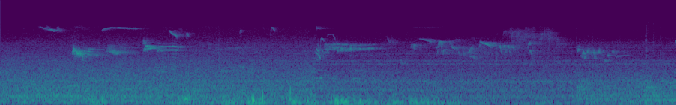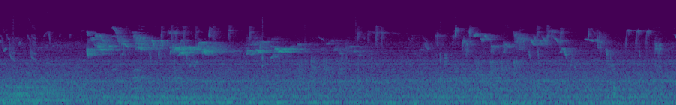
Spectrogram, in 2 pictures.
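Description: Small garden birds chirping and calling in short scattered notes and trills, busiest about ten to thirteen seconds in, over a steady low outdoor rumble. A few dull low thumps sound around three to five seconds in.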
